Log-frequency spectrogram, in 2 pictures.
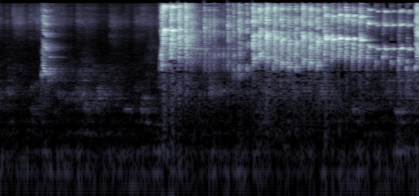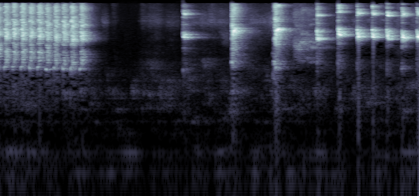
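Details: Lovebird of the mocca colour variety, chirping to stimulate other birds to sing; long dense bursts of high shrill rapid chattering trills, then a pause and a run of sharp repeated chirps.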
